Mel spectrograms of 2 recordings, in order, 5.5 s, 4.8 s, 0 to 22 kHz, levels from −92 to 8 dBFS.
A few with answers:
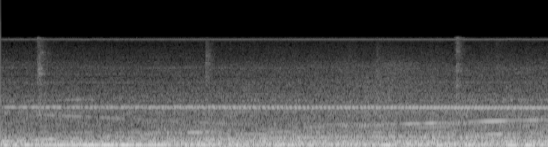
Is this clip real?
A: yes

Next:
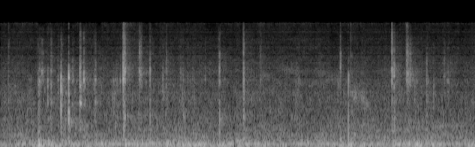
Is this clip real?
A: no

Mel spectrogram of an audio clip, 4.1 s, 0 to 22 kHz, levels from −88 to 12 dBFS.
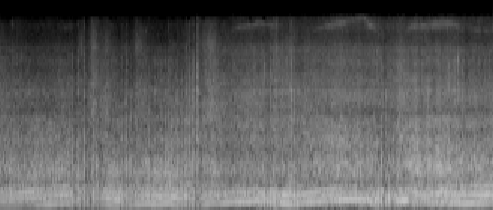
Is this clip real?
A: yes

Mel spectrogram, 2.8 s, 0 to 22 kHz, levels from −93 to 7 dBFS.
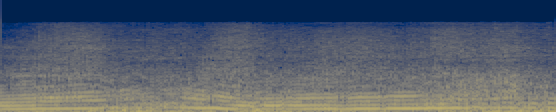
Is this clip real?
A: no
